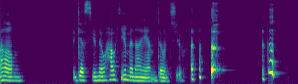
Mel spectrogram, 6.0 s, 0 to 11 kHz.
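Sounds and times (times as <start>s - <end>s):
speech: 0.0s - 0.5s, 1.4s - 4.1s, 5.2s - 5.6s
person hiccuping: 4.0s - 4.6s, 5.2s - 5.7s.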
